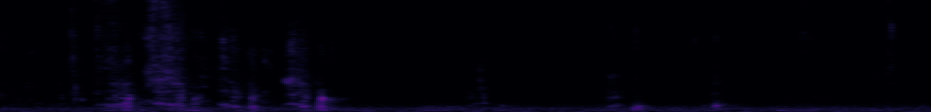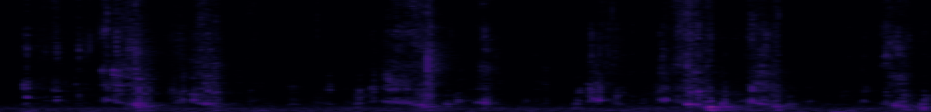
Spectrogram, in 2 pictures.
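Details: Connie, a five-month-old female Golden Retriever, eats various vegetables in a close ASMR recording indoors. Bursts of crisp crunching and biting come in clusters, with quieter pauses between mouthfuls and a steady low hum underneath.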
